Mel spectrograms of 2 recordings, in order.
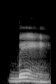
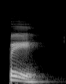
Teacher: B, P sama-sama di bibir ya. B, P sama-sama di bibir, kemudian sama-sama dihambat, bedanya yang satu berdengung, yang satu lagi tidak berdengung. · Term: bunyi bersuara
